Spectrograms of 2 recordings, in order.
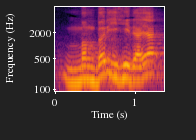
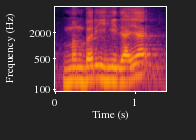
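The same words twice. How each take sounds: No difference in how they are said.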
